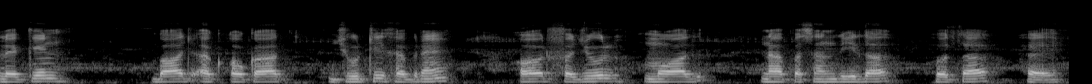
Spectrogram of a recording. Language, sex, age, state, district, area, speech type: Urdu, male, 45-60, Bihar, Gaya, rural, spontaneous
